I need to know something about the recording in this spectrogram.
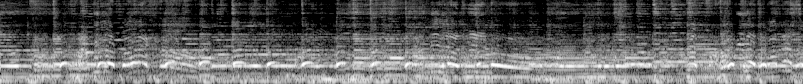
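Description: Andean toril music played live by a string band with acoustic guitars, with a high melody line wavering in quick, repeated swoops over a steady accompaniment.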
